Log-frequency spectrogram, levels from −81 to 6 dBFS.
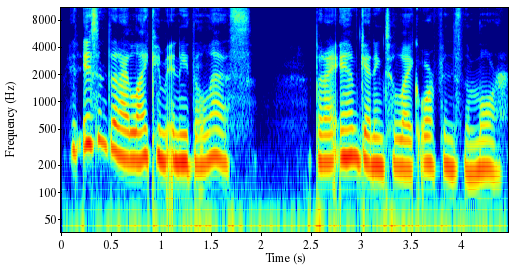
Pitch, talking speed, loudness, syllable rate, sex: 230 Hz, 240 wpm, -16 LUFS, 5.7 syllables/s, female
